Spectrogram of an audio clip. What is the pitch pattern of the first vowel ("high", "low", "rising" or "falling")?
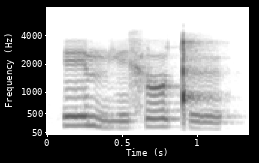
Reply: high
